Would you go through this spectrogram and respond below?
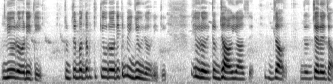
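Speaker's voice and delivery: high, loud go-away shouting; angry dismissal. Acted. Wife shouting at husband to leave, angry. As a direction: drive him out of the room.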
